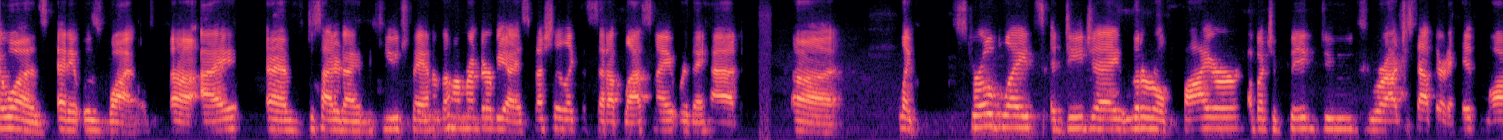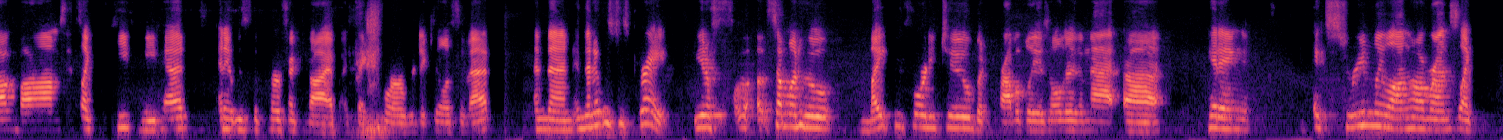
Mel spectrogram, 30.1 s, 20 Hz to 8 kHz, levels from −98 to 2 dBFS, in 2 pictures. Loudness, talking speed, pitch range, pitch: -24 LUFS, 195 wpm, 160-195 Hz, 180 Hz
